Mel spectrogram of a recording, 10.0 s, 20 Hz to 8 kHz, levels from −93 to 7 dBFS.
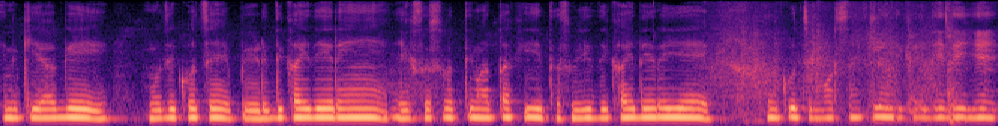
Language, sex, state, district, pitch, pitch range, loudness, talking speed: Hindi, male, Rajasthan, Bikaner, 155 Hz, 150-160 Hz, -15 LUFS, 145 wpm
